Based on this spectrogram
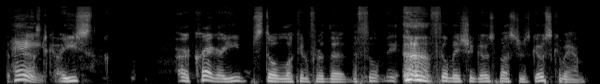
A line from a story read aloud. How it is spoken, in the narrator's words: he's like, getting choked up just thinking about it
